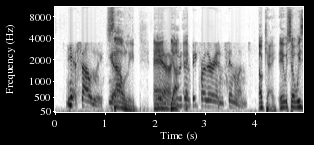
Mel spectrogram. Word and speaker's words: Sauli: Sauli? Yeah, Sauli.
